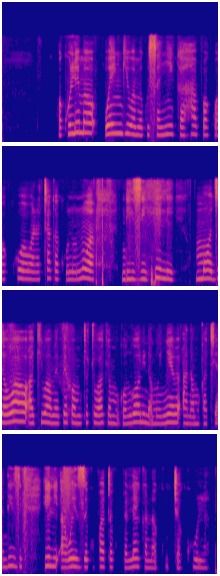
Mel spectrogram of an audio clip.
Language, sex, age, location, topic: Swahili, female, 18-24, Kisii, agriculture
